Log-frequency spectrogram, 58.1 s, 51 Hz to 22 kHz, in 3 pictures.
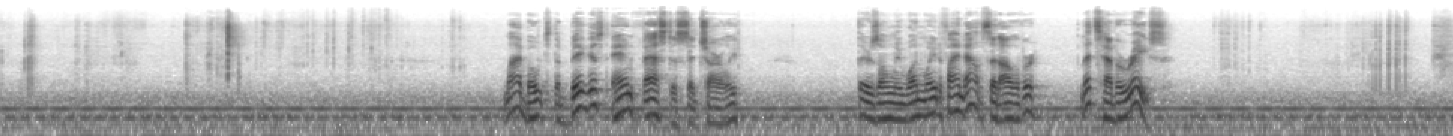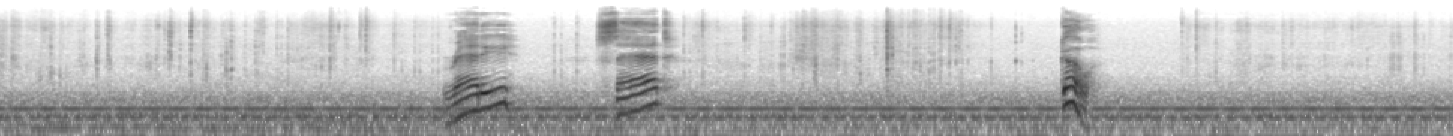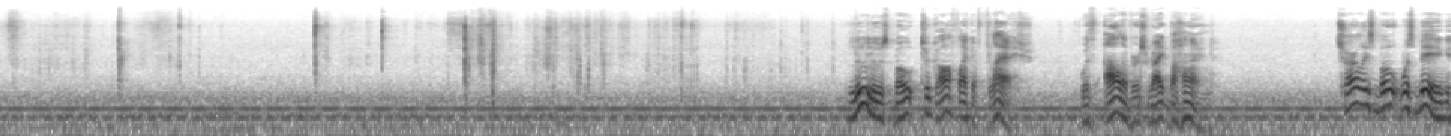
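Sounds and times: steady low hum: 0.0s - 58.0s
book pages rustling: 0.1s - 6.2s, 16.1s - 25.3s, 28.4s - 32.7s, 35.1s - 41.6s, 43.0s - 50.0s.

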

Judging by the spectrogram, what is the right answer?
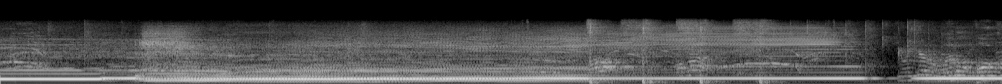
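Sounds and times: distorted electric guitars ringing: 0.0s - 10.0s.

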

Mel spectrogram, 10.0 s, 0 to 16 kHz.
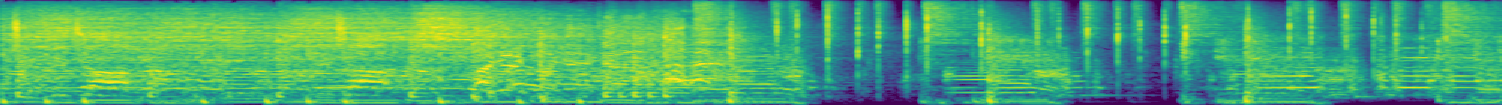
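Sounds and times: drum and cymbal hits: 0.0s - 5.5s.

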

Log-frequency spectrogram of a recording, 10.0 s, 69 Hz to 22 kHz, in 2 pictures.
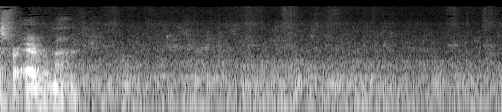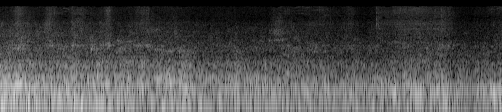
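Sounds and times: washing machine humming: 0.0s - 10.0s.

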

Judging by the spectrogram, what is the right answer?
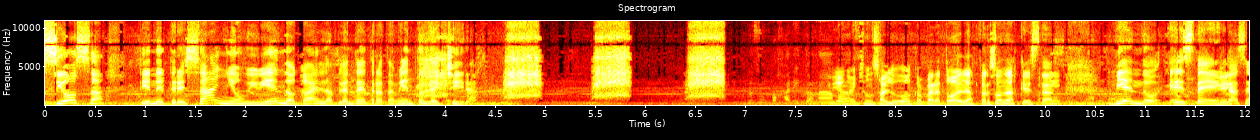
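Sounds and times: hawk rasping calls: 3.7s - 6.8s.

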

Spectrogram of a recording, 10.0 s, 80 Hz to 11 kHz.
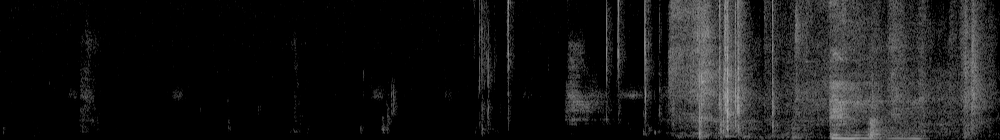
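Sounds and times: mouse and keyboard clicks: 4.7s - 5.3s, 6.0s - 7.8s.

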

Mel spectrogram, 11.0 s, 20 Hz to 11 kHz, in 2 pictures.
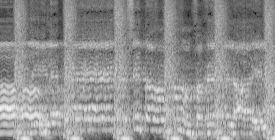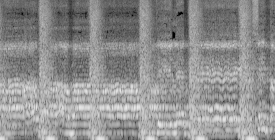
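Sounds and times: male chorus chanting: 0.0s - 11.0s
heavy steady beat: 0.3s - 10.9s.

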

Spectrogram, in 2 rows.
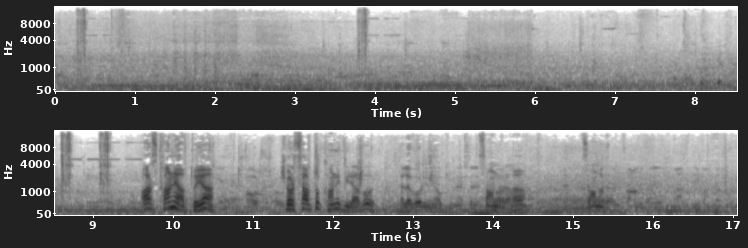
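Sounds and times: idling engines and traffic hum: 0.0s - 17.0s.

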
